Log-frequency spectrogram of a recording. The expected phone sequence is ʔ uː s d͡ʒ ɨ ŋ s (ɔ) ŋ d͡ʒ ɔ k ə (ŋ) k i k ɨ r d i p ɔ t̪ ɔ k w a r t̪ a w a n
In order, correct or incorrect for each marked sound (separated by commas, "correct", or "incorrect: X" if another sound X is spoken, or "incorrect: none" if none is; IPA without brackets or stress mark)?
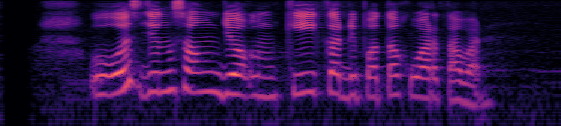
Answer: correct, correct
